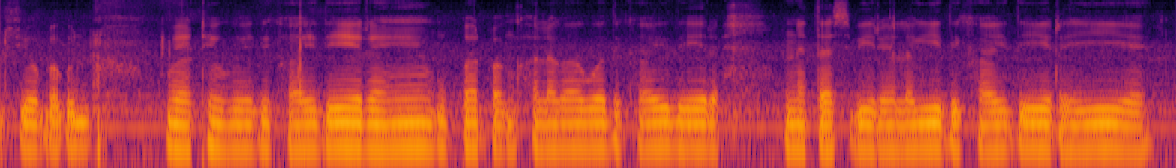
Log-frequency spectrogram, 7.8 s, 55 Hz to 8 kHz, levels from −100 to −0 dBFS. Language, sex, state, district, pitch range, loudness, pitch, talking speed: Hindi, male, Chhattisgarh, Sarguja, 100-105 Hz, -28 LUFS, 105 Hz, 135 wpm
